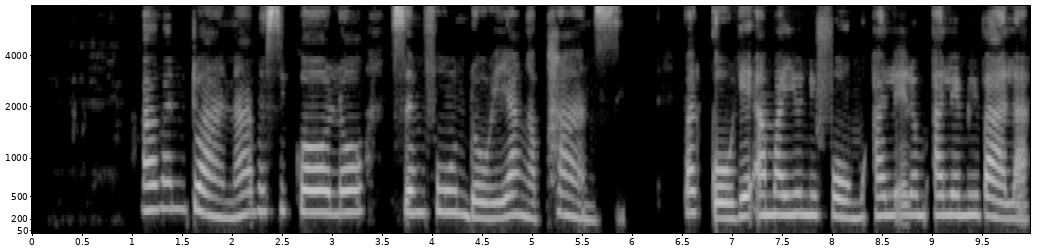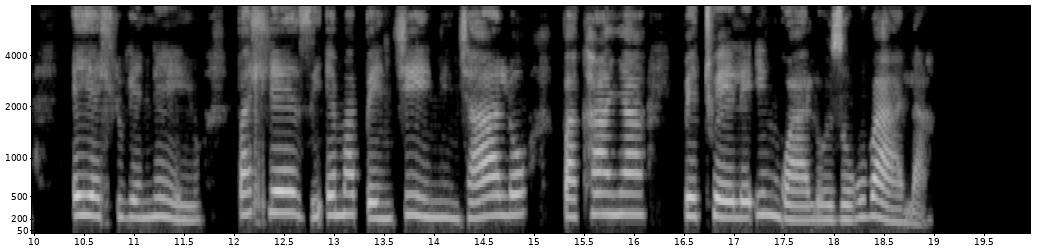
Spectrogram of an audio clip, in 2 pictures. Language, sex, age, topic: North Ndebele, male, 25-35, education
